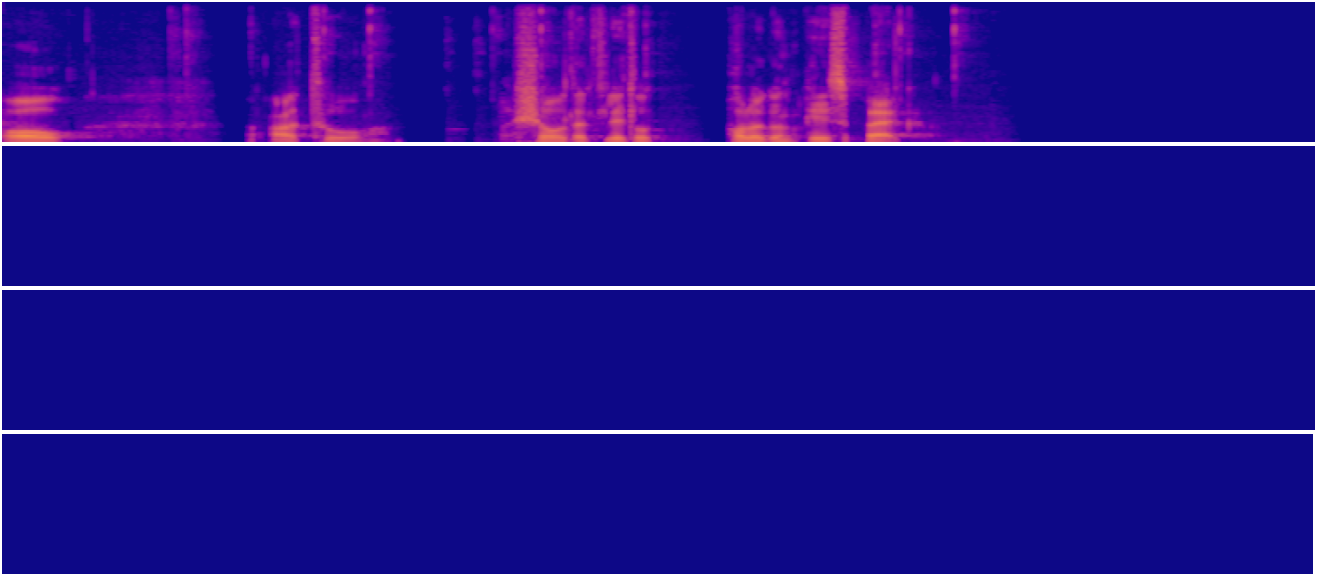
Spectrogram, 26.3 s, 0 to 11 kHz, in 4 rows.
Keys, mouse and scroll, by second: 1.6 alt+click, 2.1 alt+right click, 2.4 alt+click, 2.8-3.4 alt+right click, 3.8 alt+middle click, 4.2 alt+right click, 4.4 alt+click.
